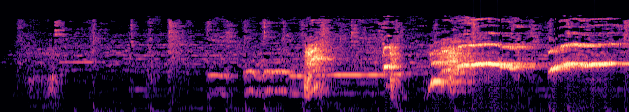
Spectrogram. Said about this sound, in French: c'est des combats de coq, mais on n'a pas de poule.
